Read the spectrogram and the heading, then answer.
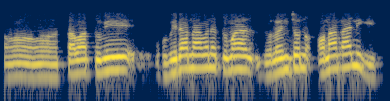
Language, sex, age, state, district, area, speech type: Assamese, male, 18-30, Assam, Tinsukia, urban, conversation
